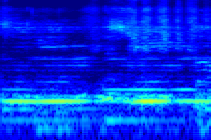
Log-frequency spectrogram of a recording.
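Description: Background music of slow, sustained tones, with the light scratchy rubbing of a paintbrush scrubbing surplus gold leaf off a canvas. The rubbing is strongest in the second half.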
